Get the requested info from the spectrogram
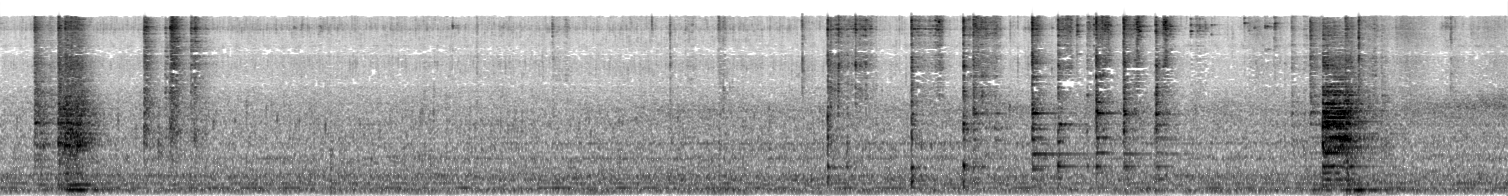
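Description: Metal utensils clinking and scraping against a kadhai as chopped potatoes and pointed gourd are tipped from a metal dish into boiling masala water: two short clatters at the start, a run of sharp clinks from about eight seconds, and the loudest clatter near the end.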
